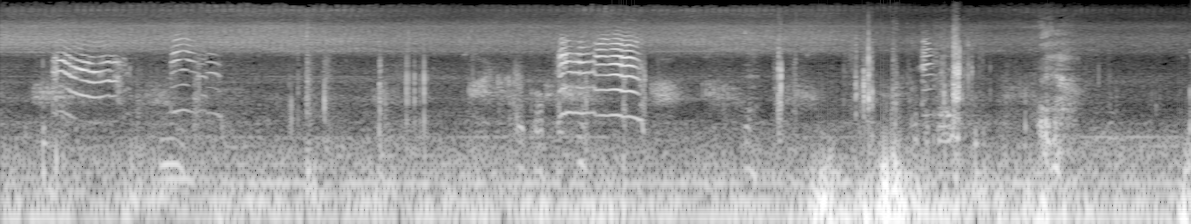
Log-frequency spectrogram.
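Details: Stray cats at a Japanese fishing port in the evening, seeking affection and rubbing against a visitor: several short harmonic meows in the first seconds and another rising-falling meow near six seconds, with a person talking softly, clicks and steady background hum.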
